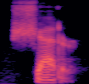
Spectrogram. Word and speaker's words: shatter: We see the letter A making the short A sound like black cat. Shatter. To make the sound A, put the tongue down in the front behind your teeth and then up in the back.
